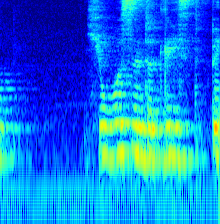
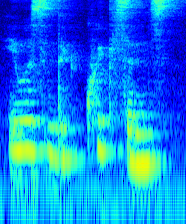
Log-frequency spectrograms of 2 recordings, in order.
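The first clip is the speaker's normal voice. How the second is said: soft, subdued dramatic monologue; hushed confession; 10 dB quieter than usual. Acted. Widow confessing how her husband was sinking, hushed and subdued. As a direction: let it sink almost to nothing.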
